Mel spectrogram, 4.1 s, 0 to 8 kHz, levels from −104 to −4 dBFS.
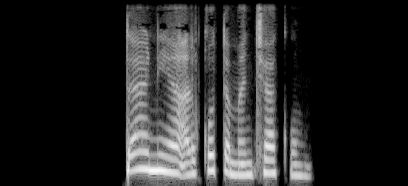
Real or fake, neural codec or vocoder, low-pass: real; none; 7.2 kHz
